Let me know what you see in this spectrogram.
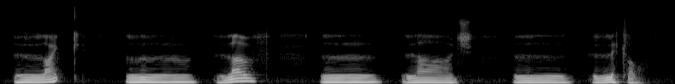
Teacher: The tip of the tongue is pressed onto the alveolar ridge, and we make a voiced sound that passes over the sides of the tongue. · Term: L sound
